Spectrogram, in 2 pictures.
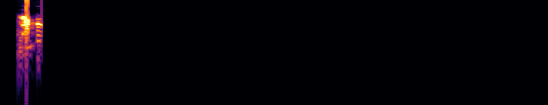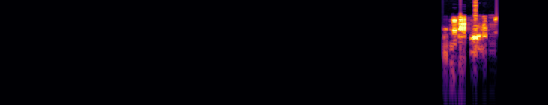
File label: Raleigh Police Northeast District Tac, p25; wake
